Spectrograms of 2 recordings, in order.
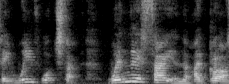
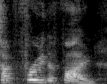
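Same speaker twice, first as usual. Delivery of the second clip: ordinary talk, nothing marked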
